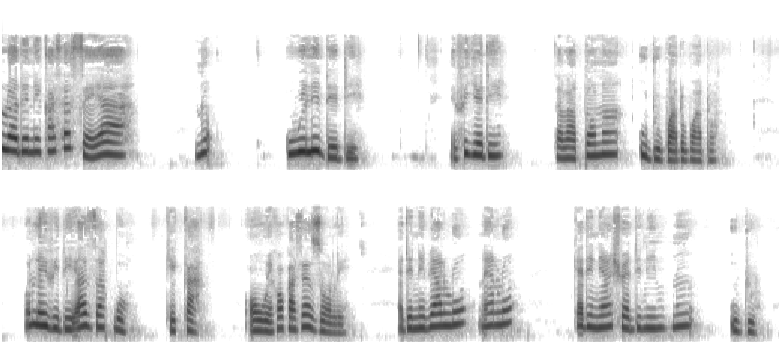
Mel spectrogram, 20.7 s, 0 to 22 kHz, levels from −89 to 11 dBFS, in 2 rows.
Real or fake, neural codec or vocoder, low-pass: real; none; 10.8 kHz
